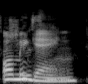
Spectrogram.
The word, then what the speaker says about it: Ommegang: got your voice message Ommegang Oh me game that's Ommegang we keep saying it wrong I keep saying it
